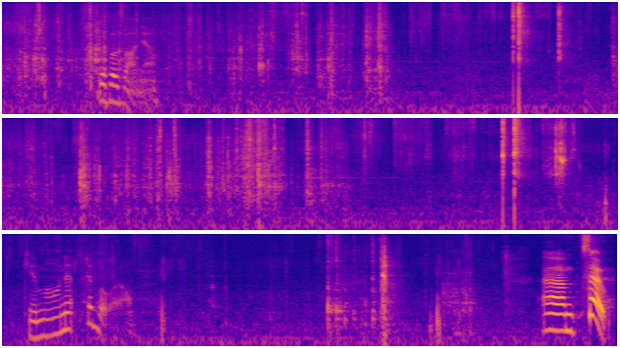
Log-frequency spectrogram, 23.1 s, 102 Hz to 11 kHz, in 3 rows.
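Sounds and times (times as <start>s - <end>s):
crinkling and handling noise: 0.0s - 21.8s
dry noodles snapping: 6.4s - 7.2s.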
